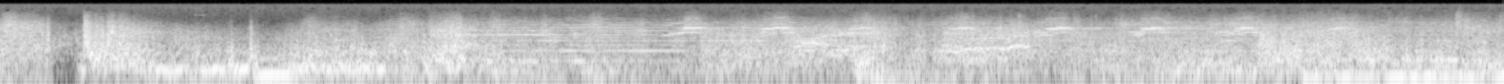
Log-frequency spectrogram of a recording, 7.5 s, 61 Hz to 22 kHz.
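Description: A rifle shot fired at an approaching shark, roughly 25 feet long, during a tense film scene. A sharp blast comes after a brief gap near the start, then a dense, loud roar with sustained musical tones runs throughout.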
